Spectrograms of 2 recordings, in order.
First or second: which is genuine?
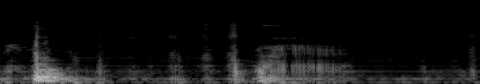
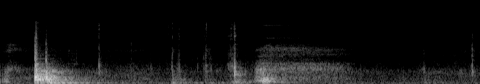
second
